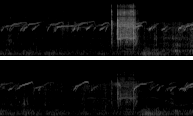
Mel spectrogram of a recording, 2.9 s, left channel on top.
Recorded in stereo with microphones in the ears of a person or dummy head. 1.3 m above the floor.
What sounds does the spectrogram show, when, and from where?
1.7 s a camera shutter: 45° left (ahead or behind)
